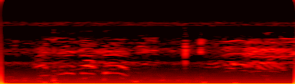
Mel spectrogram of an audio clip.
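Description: Distant shouting voices of players and spectators at an outdoor soccer match: short, rising-and-falling calls, with a single sharp knock about one and a half seconds in.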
